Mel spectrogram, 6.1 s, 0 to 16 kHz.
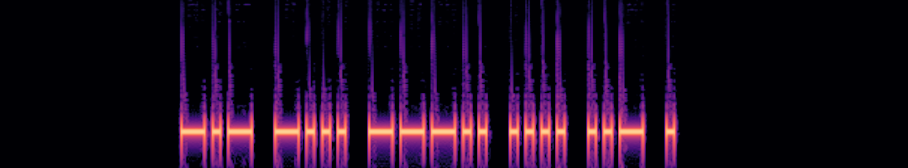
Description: Morse code, heard as a keyed tone, about 23 wpm, 700 Hz. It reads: KB8HUE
